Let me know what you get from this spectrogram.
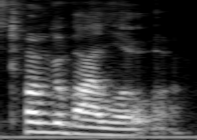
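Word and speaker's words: Tagovailoa: looking at tua and most people do not know how to pronounce his last name it's his last name's tonga viloa he was 19 of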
